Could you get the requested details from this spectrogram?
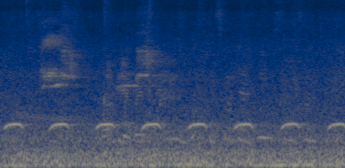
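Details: Captive male Superb Lyrebird at Adelaide Zoo, known for copying other birds and mechanical sounds, delivers eight rhythmic arched whistle notes in quick succession, with a few faint high whistles early on and a steady low rumble throughout.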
